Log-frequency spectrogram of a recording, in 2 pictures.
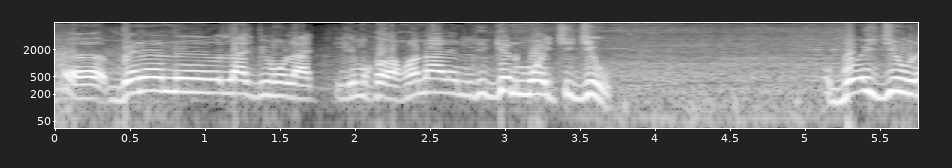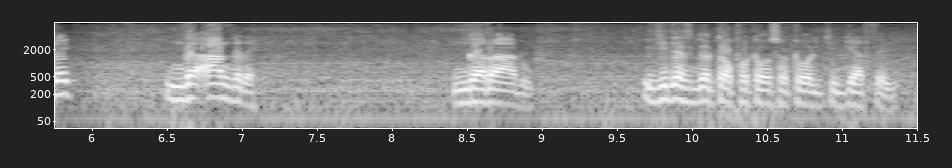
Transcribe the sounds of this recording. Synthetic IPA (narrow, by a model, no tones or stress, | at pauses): bɛnenlaːɟ̚bimulaːɟ̚limukowahonaːlenliɡənmojt͡ʃiɟiw | bojɟiwɾɛk̚ | ŋɡaʔaŋɡɾe | ŋɡaɾaːdu | jit͡ʃidɛsŋɡɐtɔpːɐtɔːsotɔːlt͡ʃiɡɛɾtḛɟ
